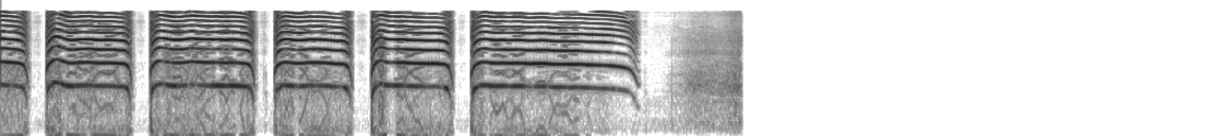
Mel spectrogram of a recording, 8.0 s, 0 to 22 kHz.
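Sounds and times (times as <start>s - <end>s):
fox yelping: 0.0s - 4.3s
soft breathy sound: 4.4s - 5.0s.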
